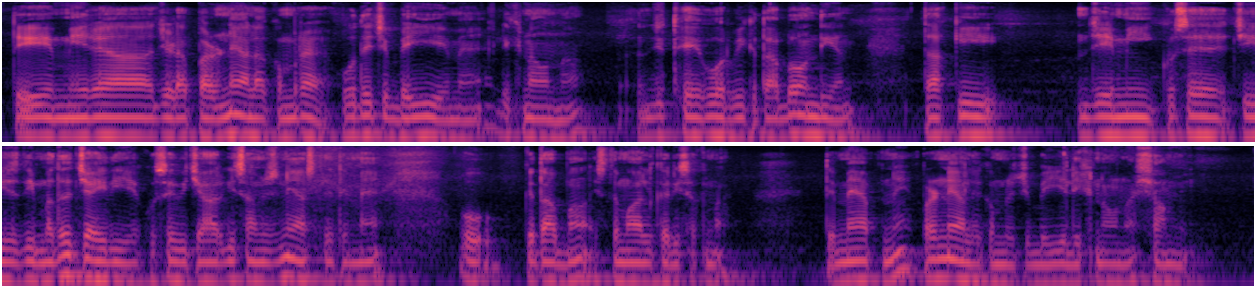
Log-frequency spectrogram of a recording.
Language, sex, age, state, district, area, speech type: Dogri, male, 30-45, Jammu and Kashmir, Udhampur, rural, spontaneous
